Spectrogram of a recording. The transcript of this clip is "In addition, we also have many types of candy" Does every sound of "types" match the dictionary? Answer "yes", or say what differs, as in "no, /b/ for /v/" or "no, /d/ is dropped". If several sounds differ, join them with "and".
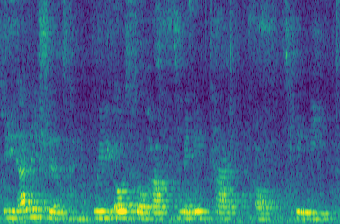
no, /s/ is dropped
